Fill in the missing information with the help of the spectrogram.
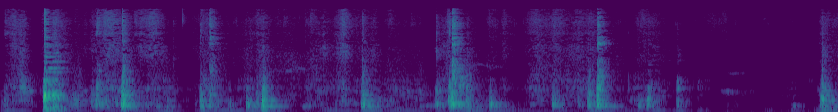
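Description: Stainless steel bowl knocking and ringing as wheat-flour dough is kneaded and pressed in it by hand, in uneven knocks about every half second to a second.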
